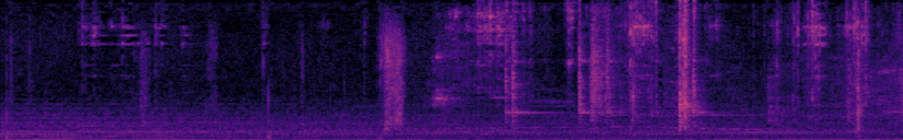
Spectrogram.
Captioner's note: keys jingling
